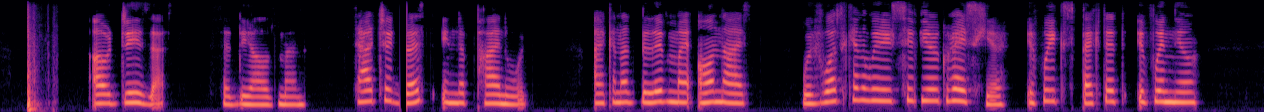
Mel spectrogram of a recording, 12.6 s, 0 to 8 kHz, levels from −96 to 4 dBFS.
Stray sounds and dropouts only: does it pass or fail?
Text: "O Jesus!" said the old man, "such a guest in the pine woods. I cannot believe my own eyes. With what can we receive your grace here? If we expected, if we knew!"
fail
